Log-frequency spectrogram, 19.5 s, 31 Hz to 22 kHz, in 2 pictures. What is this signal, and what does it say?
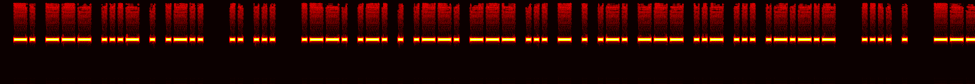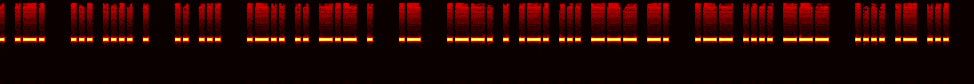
Morse code, heard as a keyed tone, about 30 wpm, 1000 Hz. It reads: NOVEL IS PREPOSTEROUS. HE OR SHE IS LIKE A PERSON WHO HAS
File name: qotdfiles / 30wpm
